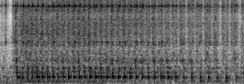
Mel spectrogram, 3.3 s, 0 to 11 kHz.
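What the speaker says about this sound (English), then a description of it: "So just 1/4 of an inch seam allowance, back stitch, and sew to the end," A sewing machine runs steadily throughout, stitching a quarter-inch seam with back stitching on a small fat-quarter fabric toiletry bag, a continuous close, even mechanical whir with a fast regular rhythm.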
